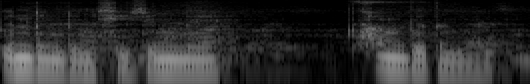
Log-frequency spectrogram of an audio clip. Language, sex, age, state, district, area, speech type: Bodo, male, 60+, Assam, Chirang, rural, spontaneous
